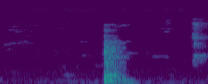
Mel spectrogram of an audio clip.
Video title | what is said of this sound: Fanfiction Friday is back! | have a very dull Hollow kind of thud to it when you tap on it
